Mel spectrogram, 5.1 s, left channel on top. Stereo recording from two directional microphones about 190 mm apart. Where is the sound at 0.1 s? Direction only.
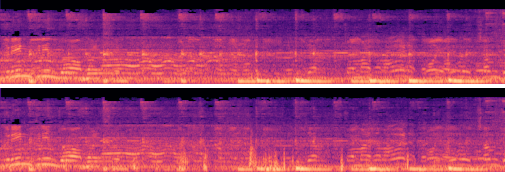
15° right (ahead or behind).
